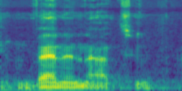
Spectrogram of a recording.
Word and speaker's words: Vanuatu: It's an A, Vanuatu.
